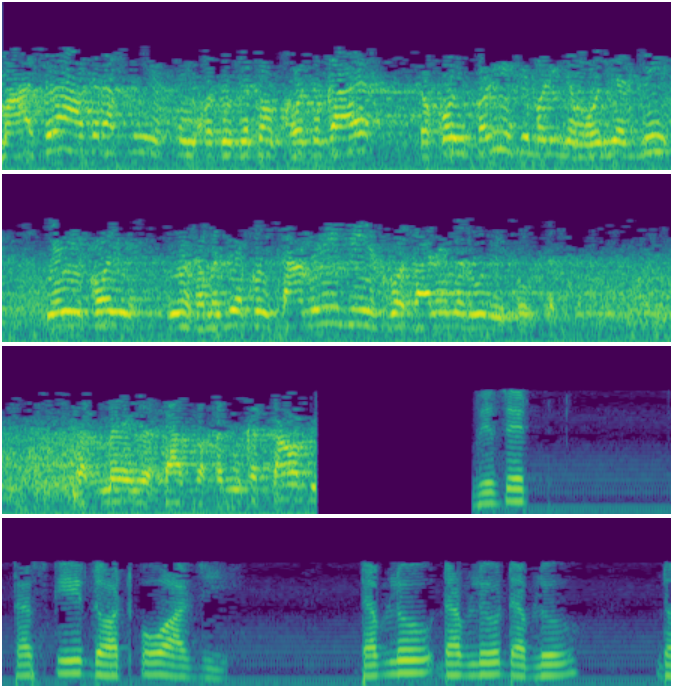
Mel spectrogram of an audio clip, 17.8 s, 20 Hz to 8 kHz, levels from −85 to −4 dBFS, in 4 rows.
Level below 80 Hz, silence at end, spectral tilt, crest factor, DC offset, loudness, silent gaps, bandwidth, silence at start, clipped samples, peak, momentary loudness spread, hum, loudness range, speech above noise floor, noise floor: -44 dBFS; 0 s; -11 dB/octave; 14 dB; under 0.1%; -16 LUFS; 11.03-12.04 s; 4 kHz; 0 s; under 0.1%; -2 dBFS; 10 LU; none; 10 LU; 33 dB; -48 dBFS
